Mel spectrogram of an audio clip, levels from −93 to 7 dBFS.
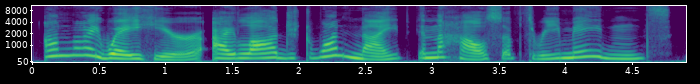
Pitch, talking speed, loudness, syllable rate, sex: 260 Hz, 170 wpm, -19 LUFS, 4.5 syllables/s, female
